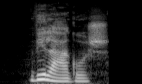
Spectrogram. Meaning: 1. light (pale in colour), bright 2. clear, understood
- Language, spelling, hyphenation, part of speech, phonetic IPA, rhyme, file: Hungarian, világos, vi‧lá‧gos, adjective, [ˈvilaːɡoʃ], -oʃ, Hu-világos.ogg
